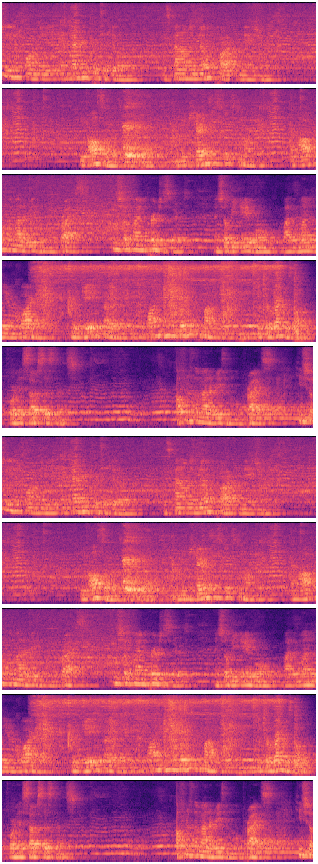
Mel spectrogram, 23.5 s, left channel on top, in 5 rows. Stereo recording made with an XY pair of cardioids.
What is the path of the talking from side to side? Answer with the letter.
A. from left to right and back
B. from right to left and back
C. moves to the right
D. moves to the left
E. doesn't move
C.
